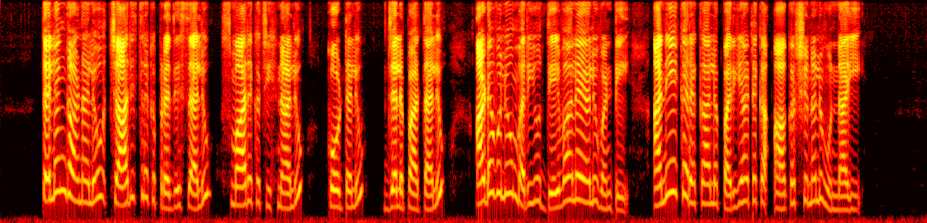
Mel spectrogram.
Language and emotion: Telugu, neutral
